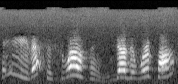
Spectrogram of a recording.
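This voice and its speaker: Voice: very high voice, animated, unhurried, bright, forceful tone, full character voice. A performer playing an eager, trusting young boy in 1940s radio comedy-drama, wide-eyed and insistent, full of boyish slang. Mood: curious. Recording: 1940s radio broadcast recording.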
